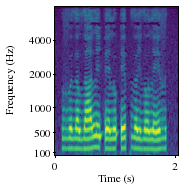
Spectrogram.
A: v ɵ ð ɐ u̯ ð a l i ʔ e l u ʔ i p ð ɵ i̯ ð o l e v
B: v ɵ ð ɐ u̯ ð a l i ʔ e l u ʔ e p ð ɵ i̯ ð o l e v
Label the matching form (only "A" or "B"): B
